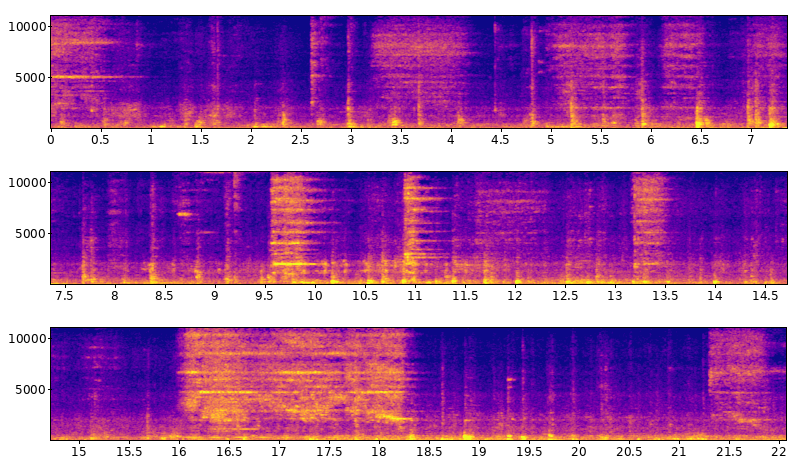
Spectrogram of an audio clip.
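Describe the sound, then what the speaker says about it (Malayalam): A train on the Punalur to Nagercoil line runs alongside the Malabar Express on the adjacent track, giving a continuous close rumble with rhythmic clickety-clack, metallic clunks and a burst of hissing near the end, with no talking. "നമ്മുടെ ട്രെയിൻ ഇപ്പോൾ ഇതൊരു പാരൽ റൺ നടത്തിക്കൊണ്ട് നിൽക്കുകയാണ്."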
